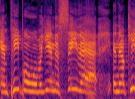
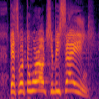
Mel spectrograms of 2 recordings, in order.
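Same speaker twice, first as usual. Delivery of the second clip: ordinary delivery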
